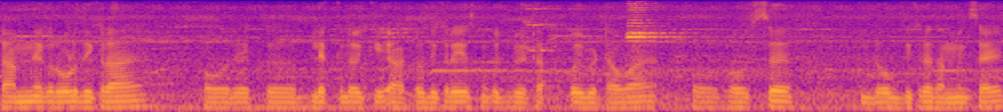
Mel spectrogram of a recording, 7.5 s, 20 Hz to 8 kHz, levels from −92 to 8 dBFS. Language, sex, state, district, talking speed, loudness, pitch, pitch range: Hindi, male, Chhattisgarh, Raigarh, 265 wpm, -18 LUFS, 105 Hz, 100-110 Hz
